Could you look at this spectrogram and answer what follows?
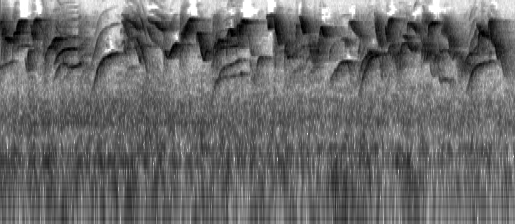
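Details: Black-headed canary in breeding preparation, pouring out a continuous high, fast warble of arched slurred notes and trills with barely any pause.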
